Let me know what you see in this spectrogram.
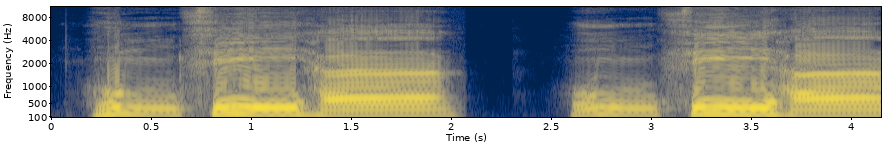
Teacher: মিম ছাড়া অন্য কোন হরফ আসে তবে ইজহারে শাফাফি হবে অর্থাৎ মিম সাকিন কে প্রকাশ্যে পড়তে হবে এখানে কোন রকমের গুন্নাহ করা চলবে না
